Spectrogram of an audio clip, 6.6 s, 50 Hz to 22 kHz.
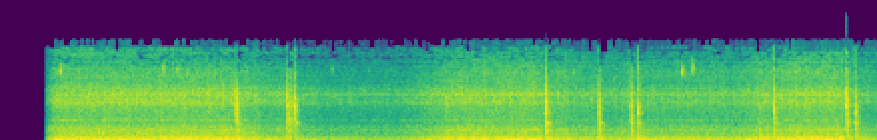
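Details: Dodge Ram 1500 at idle: steady rumble with faint irregular tick or clatter from front of engine, apparently behind harmonic balancer; timing chain suspected, not confirmed; engine noise from front of engine.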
